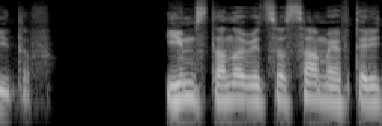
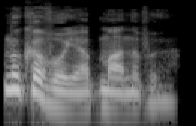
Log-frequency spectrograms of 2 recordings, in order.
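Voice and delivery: ordinary delivery

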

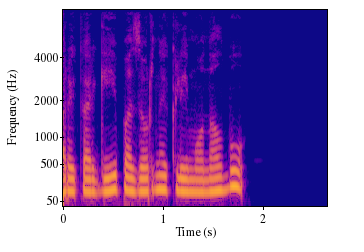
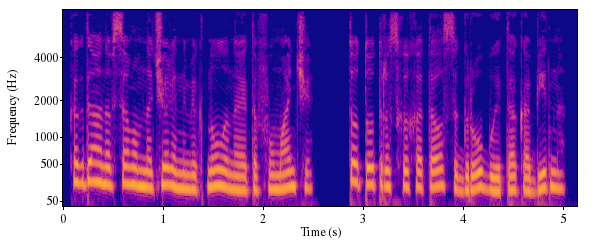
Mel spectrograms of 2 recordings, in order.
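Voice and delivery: usual speaking voice

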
